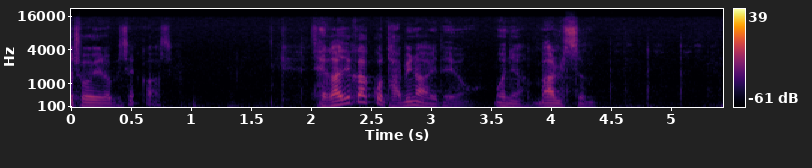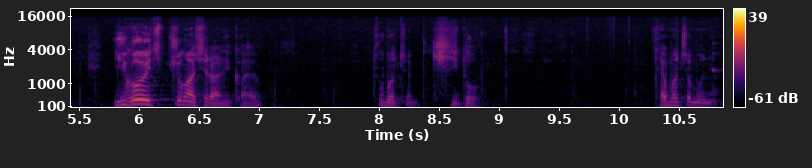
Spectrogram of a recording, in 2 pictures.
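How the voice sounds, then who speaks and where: A pastor preaches at a Wednesday church service in a high, husky voice that swoops across a wide range. He presses his congregation with loud, urging lines, then sinks into low, quiet asides and acts out the voices of church members.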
